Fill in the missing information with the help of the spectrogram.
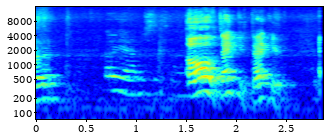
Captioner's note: voiceover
